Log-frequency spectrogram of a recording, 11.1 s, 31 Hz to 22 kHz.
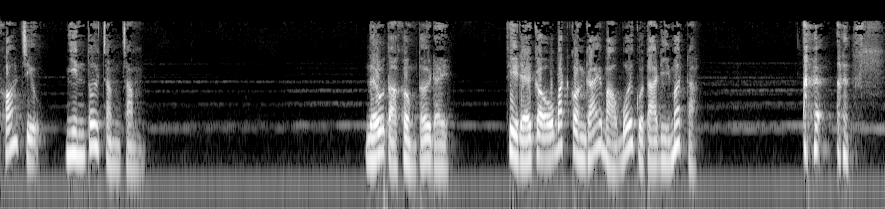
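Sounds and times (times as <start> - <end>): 
speech: 0.0 - 1.9, 4.6 - 5.7, 6.3 - 8.8, 10.0 - 11.0
person giving a dry cough: 10.0 - 11.0.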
